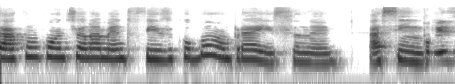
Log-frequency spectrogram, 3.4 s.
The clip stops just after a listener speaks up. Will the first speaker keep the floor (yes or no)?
yes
